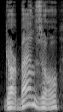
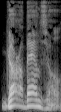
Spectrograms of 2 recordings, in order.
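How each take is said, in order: First: The word has three syllables, gar-ban-zo. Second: The word has four syllables, ga-ra-ban-zo. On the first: The speaker calls it right. "the word for chickpea is pronounced garbanzo" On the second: The speaker calls it wrong. "not garabanzo"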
